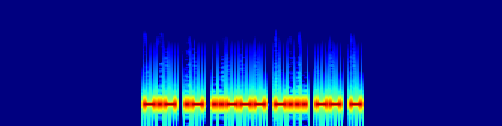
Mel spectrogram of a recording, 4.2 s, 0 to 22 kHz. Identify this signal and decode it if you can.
Morse code, heard as a keyed tone, about 43 wpm, 700 Hz. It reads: KA2BMT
